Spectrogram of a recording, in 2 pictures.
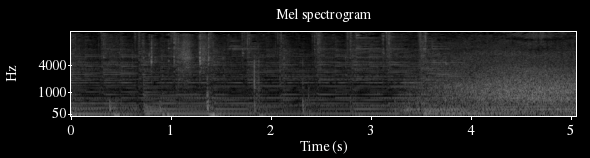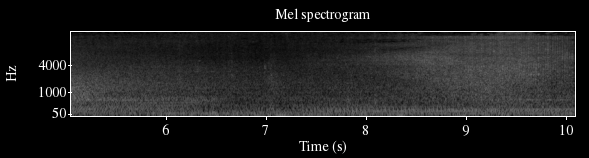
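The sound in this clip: A car brought round and driven off: after an opening tonal passage, the engine noise swells into a steady, broad rumbling roar that holds to the end.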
